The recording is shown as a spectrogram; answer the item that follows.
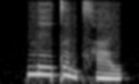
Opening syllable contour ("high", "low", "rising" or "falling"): high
